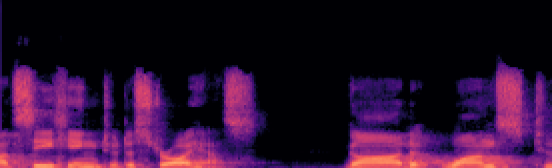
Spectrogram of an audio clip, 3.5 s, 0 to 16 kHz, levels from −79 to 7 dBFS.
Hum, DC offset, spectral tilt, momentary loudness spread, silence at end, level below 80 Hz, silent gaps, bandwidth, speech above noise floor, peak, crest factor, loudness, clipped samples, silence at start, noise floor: none; under 0.1%; -4.5 dB/octave; 10 LU; 0 s; -54 dBFS; none; 10 kHz; 45 dB; -4 dBFS; 14 dB; -17 LUFS; under 0.1%; 0 s; -62 dBFS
